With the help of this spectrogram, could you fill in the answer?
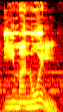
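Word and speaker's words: עמנואל: que Yeshua es Emmanuel, que en hebreo se pronuncia Immanuel, y esta se divide en dos partes.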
